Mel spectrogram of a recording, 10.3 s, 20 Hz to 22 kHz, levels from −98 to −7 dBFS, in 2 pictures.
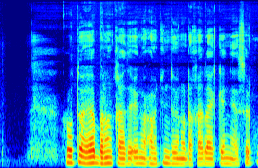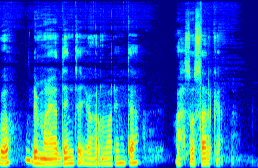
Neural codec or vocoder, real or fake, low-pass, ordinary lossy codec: none; real; none; none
